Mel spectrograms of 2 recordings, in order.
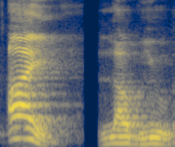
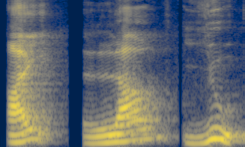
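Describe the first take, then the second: First: The stress is on the word I. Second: The stress is on the word love.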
